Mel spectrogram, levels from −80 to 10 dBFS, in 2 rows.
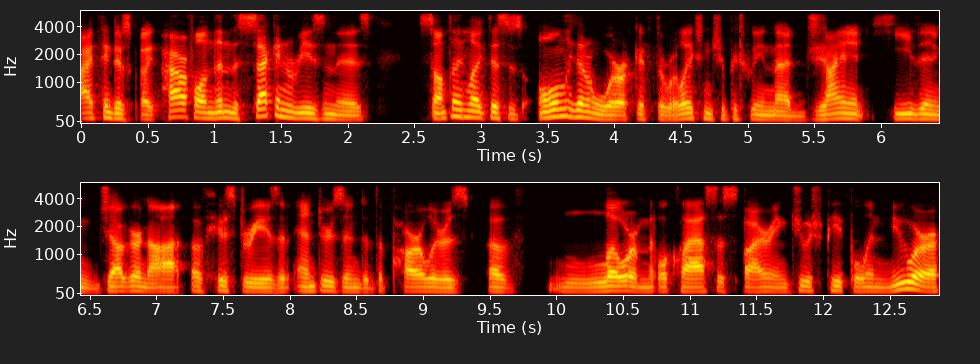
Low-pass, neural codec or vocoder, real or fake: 5.4 kHz; codec, 16 kHz, 0.8 kbps, ZipCodec; fake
